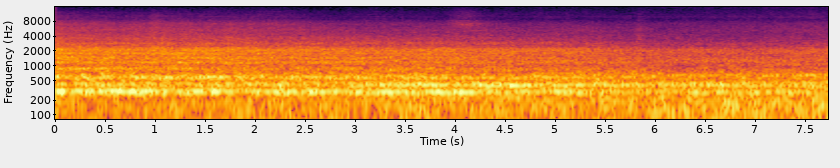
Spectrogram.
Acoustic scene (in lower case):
subway train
